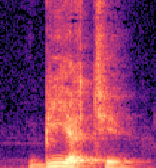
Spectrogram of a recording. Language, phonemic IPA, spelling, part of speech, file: Dutch, /ˈbircə/, biertje, noun, Nl-biertje.ogg
- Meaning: diminutive of bier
